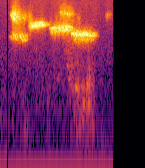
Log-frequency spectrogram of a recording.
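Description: A bird singing faintly: one short phrase of quick, clear, high notes that shift up and down in pitch, lasting a little over a second.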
